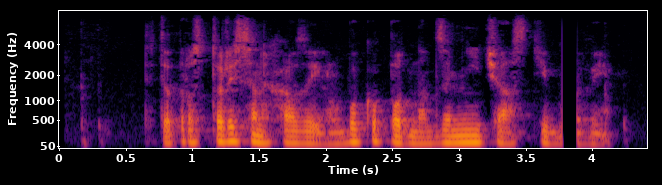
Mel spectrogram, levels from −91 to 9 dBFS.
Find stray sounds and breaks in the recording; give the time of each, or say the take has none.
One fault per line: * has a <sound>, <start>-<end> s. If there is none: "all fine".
* has a dropout, 3.8-3.9 s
